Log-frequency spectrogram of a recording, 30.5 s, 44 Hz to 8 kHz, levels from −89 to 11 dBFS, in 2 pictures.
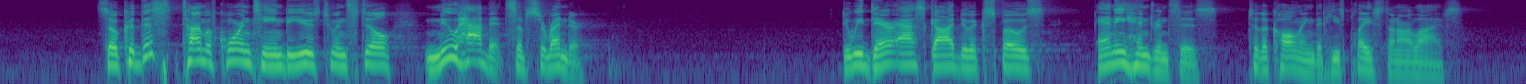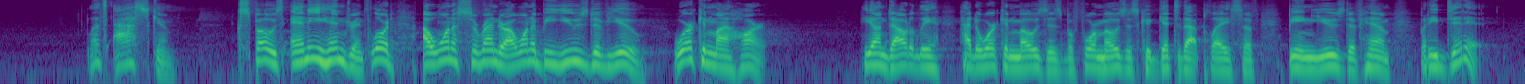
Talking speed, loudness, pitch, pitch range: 150 wpm, -22 LUFS, 130 Hz, 115-150 Hz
